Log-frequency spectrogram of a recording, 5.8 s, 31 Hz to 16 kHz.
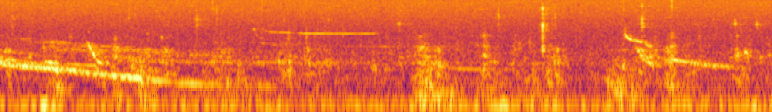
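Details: Weddell seal vocalizations beneath Antarctic sea ice at McMurdo Sound, November 2017, from a seafloor observatory 21 m down: a steady descending whistle opens, followed by short downward chirps, a thin high tone and repeated clicks.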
